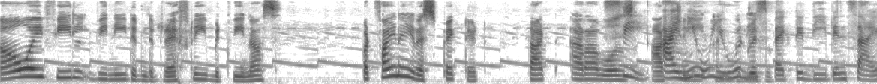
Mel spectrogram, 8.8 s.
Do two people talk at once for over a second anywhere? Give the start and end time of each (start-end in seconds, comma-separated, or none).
6.1-7.6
